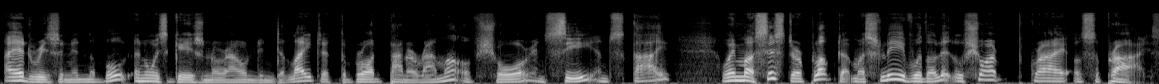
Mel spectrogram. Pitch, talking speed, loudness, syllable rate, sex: 140 Hz, 185 wpm, -19 LUFS, 4.7 syllables/s, male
